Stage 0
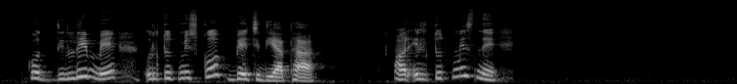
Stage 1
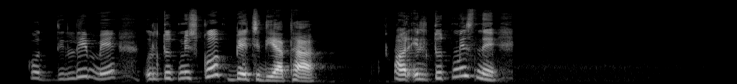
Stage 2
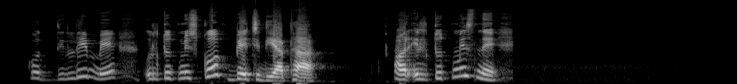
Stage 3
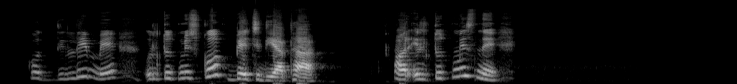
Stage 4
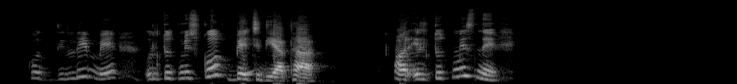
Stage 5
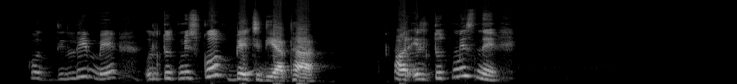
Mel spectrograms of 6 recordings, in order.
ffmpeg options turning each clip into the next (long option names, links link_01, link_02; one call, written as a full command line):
ffmpeg -i in.wav -af "highpass=frequency=1000:poles=1,dynaudnorm=framelen=420:gausssize=7:maxgain=12.5dB,volume=1dB" out.wav
ffmpeg -i in.wav -af "asoftclip=type=hard:threshold=-9.5dB" out.wav
ffmpeg -i in.wav -filter_complex "[0:a]asplit=2[link_01][link_02];[link_02]adelay=25,volume=-10.5dB[link_03];[link_01][link_03]amix=inputs=2:normalize=0,volume=-3.5dB" out.wav
ffmpeg -i in.wav -af "flanger=delay=1.3:depth=6.3:regen=-86:speed=1.1:shape=triangular" out.wav
ffmpeg -i in.wav -af "acrusher=bits=7:mode=log:mix=0:aa=0.000001,volume=3dB" out.wav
